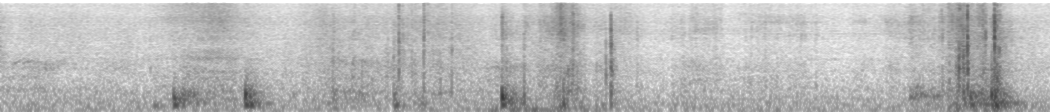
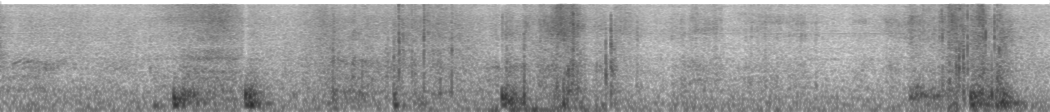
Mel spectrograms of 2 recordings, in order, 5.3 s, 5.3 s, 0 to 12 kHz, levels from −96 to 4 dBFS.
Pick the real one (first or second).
second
